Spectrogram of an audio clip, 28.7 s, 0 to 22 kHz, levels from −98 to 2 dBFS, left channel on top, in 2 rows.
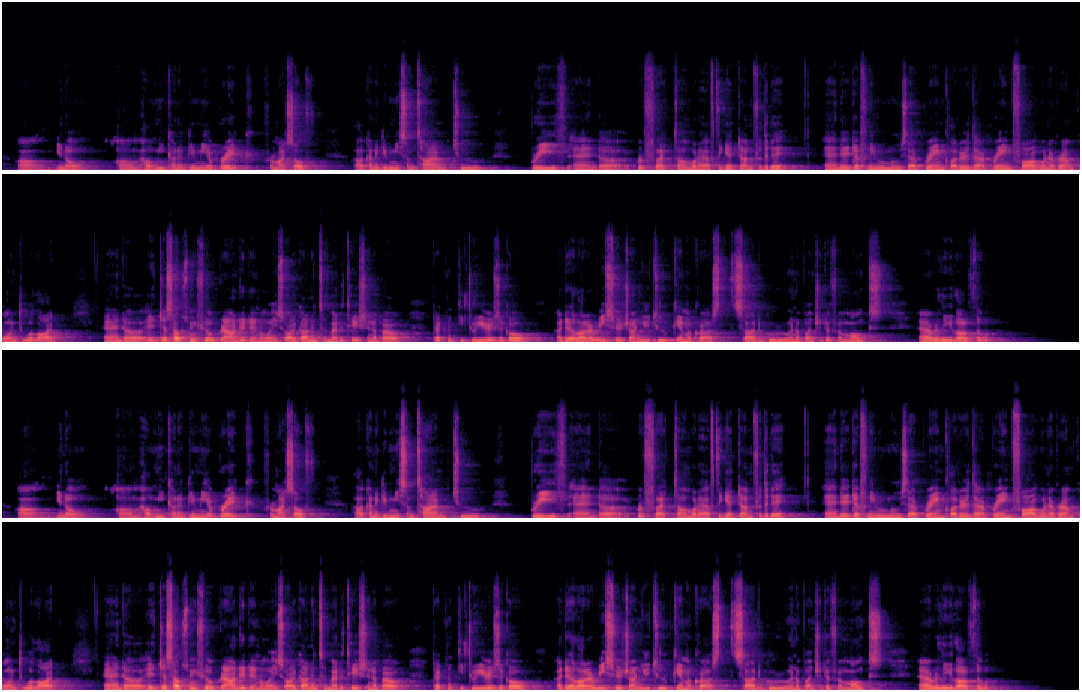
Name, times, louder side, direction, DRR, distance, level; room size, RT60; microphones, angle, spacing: voice 1, 0.2-1.2 1.5-4.1 4.7-6.4 7.1-10.5 11.0-15.1 15.7-19.7 20.1-21.4 21.8-26.1 26.6-27.5, right 1 dB, 15° right, 12 dB, 0.5 m, -34 dB
13.0 x 11.5 x 7.8 m, 1.1 s
head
